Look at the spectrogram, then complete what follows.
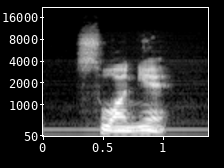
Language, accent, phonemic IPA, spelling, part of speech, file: English, US, /swɑˈnjeɪ/, soigné, adjective, En-us-soigné.ogg
- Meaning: Fashionable and elegant, well-groomed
